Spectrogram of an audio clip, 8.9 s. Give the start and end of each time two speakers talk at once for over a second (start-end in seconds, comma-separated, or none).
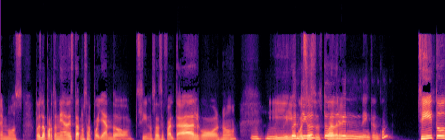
5.3-6.9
